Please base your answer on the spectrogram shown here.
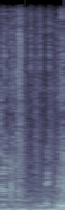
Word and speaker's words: McMahon: Even though it's spelled not... Yeah, it's McMahon.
